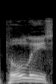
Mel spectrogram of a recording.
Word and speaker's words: police: It's the police here asking for you. Police with heavy emphasis on the first syllable and light on the second, the way they say it in Glasgow.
